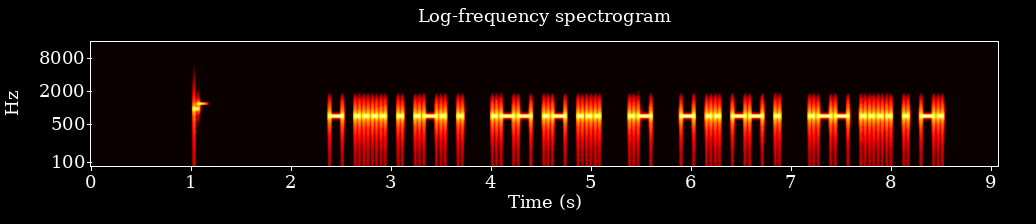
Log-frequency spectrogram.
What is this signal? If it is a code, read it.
Morse code, heard as a keyed tone, about 28 wpm, 700 Hz. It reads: THERE WAS A TIME WHEN
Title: Sets of 5 Words 28wpm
